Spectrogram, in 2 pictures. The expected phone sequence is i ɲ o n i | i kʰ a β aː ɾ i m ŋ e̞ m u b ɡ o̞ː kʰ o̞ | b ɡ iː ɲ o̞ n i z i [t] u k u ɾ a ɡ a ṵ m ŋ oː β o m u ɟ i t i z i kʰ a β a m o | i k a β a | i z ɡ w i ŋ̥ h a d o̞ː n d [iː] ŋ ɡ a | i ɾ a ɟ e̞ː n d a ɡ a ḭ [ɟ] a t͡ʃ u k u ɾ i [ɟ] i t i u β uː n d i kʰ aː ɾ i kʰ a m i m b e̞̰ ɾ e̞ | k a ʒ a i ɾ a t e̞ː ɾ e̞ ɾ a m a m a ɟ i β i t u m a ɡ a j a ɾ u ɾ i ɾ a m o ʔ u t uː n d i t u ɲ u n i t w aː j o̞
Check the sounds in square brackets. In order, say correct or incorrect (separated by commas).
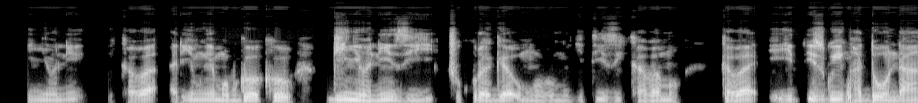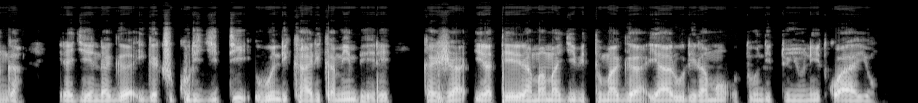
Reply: incorrect, incorrect, incorrect, correct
